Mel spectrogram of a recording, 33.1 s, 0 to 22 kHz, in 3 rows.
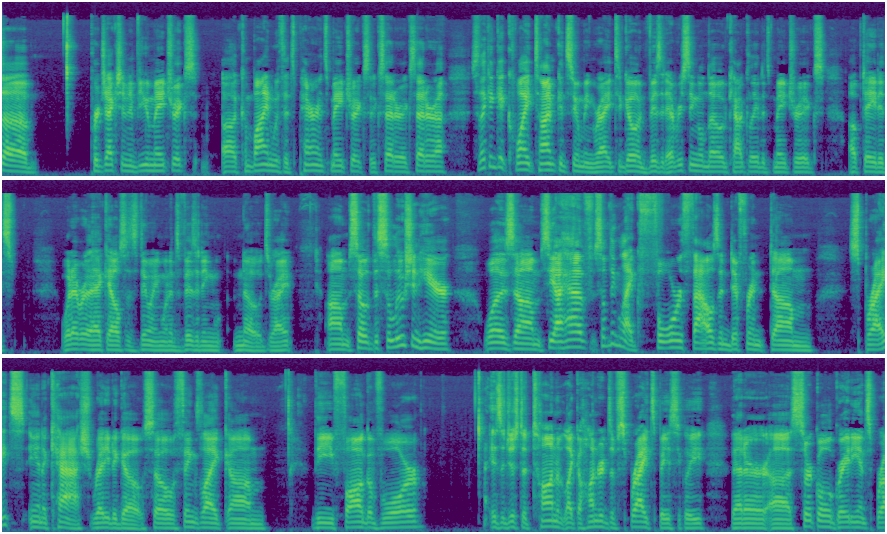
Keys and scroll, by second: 24.7 super+Tab, 26.1 super+r, 26.4-27.5 typing.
